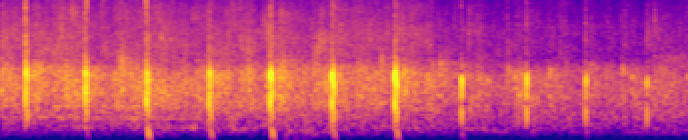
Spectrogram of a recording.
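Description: An audience applauds steadily, a dense wash of clapping punctuated by sharper, evenly spaced claps roughly three per second, holding a constant moderate level throughout with no voices.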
